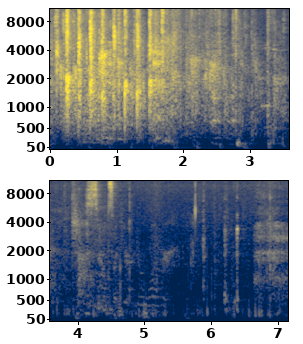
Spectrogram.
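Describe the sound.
A crowd claps in a dense burst of applause that starts strong and gradually thins out, with scattered claps and murmuring voices continuing as it fades.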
